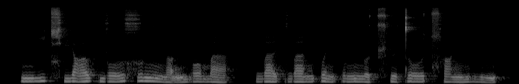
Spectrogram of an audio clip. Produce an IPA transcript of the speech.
m i˧˥ t͡ɕʰ j ɑ˧˥ ʊ̯ p j o˧˥ ʊ̯ x ʊ˥ ŋ n̪ ɑ̰˨˩ ŋ m w ɔ˥ m ä˨ | w a˧˥ ɪ̯ k w a˧˥ n p ə˥˩ n p ʊ˥ ŋ n̪ o˨ ʊ̯ ʈ͡ʂʰ ɻ̩˥˩ t̪ o˥ ʊ̯ t͡sʰ ɑ˥˧ ŋ m i˥˩ n

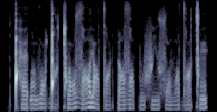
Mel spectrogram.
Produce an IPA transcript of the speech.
ǃʰ æ ɗ ĩ ðˤ o ɡ͡ǃ o ǀ o zˤ e j u tˤ æ k͡p i zˤ e p u f i sʷ i ðˤ o dˤ e ǀ ẽ

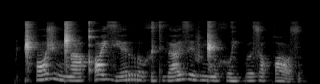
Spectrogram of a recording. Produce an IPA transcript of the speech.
ǁʰ ɒ ʒ ə ŋ͡ǁ a qʼ ɒ j zʲ ɛ r ɤ x ə tʲ ð a e̯ z e v ŋ͡ǁ ʊ x ɤ j ɓ ə z ʊ q ɒ z

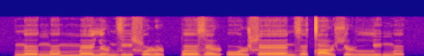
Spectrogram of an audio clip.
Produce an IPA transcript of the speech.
n əː ŋ͡m əː mː ɛː lʲ a ɭ n z i ɬ o ɭ ə ɭ pː əː z ɛː ɭ ʔ oː ɭ ɬ ɛː n z ə t a ɭ ç ə ɭ lː i ŋ͡m ə

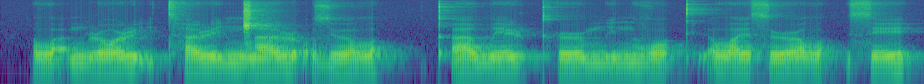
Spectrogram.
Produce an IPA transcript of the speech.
lˠ a̰˧˥˧ n ɭ ɔ˧˥ ɭ ḭ˧˥ tʰ a˧˥˧ ɭ i˧˥ ŋ͡ǁ a˧˥ ɭ ɔ̰˧˥˧ z ʏ˧˥ lˠ | kʼ a˧˥ w e˧˥˧ ɭ kʰ ə˞˧˥ m i˧˥ n v ɔ˧˥ kʼ ḭ˧˥˧ lˠ e˧˥ s ə˞˧˥˧ lˠ | s e˧˥

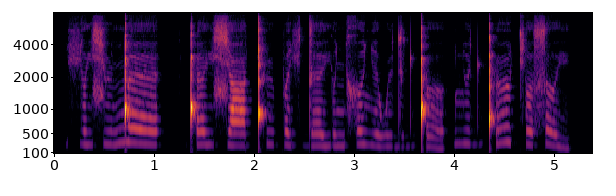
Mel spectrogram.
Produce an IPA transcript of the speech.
ç ə j ɕ y ŋ͡ǃ ɛ | ǃʼ ɛ j ɕ a ǃʰ y p ɛ ç d ɛ j ə ɲ x ə ʎ e w y d y d ǃʼ ə | ʎ y d ǃʼ ø cʰ ə s ə j

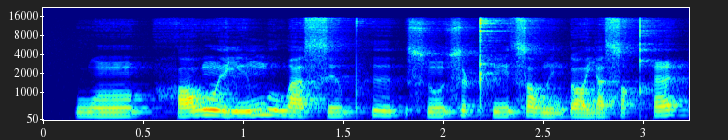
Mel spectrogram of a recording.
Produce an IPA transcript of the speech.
w õ | h ɒ β õ ɪ̯ j ĩ m u w a s ɨ pʰ ɨ | s ũ s o ʈʰ ĩ s ɒ β ĩ ɗ ɒ j a s ɒ qʰ i

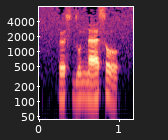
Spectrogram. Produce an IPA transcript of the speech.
ø s d u n æ s o

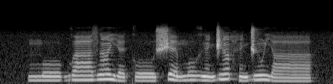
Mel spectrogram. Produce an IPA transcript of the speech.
m oː˨ ɡʷ aː˧ z ã˦ j ɛ˨ k oː˨ ʃ ɛ˦˨ m o˧ ɣ ɛ̃˨ d͡ʒ ã˦ h ɛ̃˨ d͡ʒ ũ˦ j aː˨

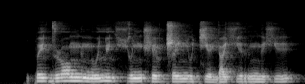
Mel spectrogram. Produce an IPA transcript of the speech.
p e lʲ d ɹ ɔ ŋ ɪ n u lʲ ʊ lʲ ç o ɲ ʃ e lʲ ʈ͡ʂ e ɲ o t͡ɕ e j a ç i r ŋ ɪ ç i

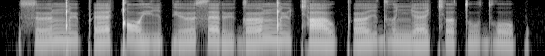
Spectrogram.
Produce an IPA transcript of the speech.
s ø ŋ͡ǃ y pʼ ɛ ǃ ɔ j i pʲ ø s ɛ ɾ y ɡ œ ŋ͡ǃ y cʰ a u̯ pʼ œ i̯ dʱ ə ɲ ɛ cʰ ə t u dʱ o p

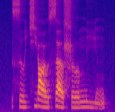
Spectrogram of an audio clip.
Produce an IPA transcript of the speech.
s ɹ̩˨˦ t͡ɕ j ɑ˥˨ ʊ̯ s ä˥˨ ʂ ɤ˨˦ n̪ ḭ˨˩ n

